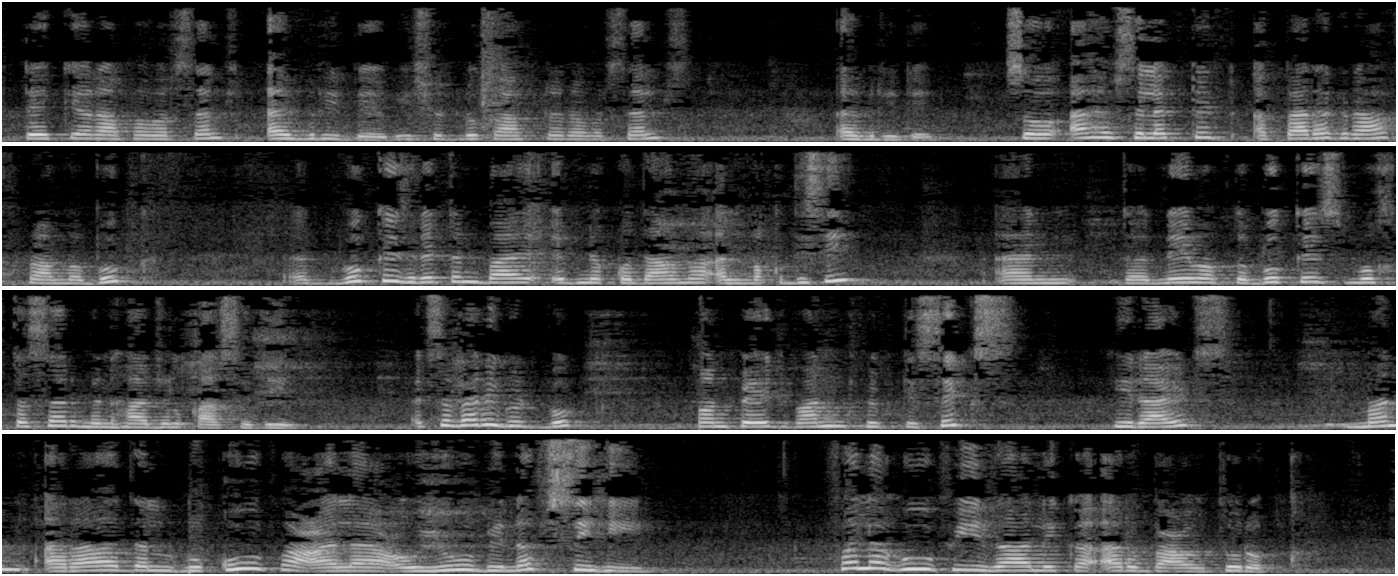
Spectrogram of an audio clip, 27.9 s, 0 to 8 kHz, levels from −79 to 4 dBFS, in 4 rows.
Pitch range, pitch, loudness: 200-250 Hz, 225 Hz, -20 LUFS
